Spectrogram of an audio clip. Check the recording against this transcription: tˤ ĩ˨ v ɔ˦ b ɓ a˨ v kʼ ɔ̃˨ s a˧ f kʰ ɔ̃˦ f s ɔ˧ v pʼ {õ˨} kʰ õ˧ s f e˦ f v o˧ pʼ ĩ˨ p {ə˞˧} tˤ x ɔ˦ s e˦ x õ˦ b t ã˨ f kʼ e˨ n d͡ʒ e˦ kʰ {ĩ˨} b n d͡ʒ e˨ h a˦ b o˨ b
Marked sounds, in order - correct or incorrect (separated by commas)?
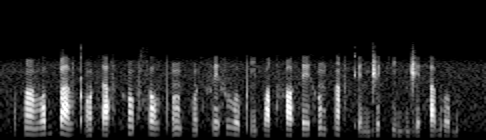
incorrect, correct, incorrect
